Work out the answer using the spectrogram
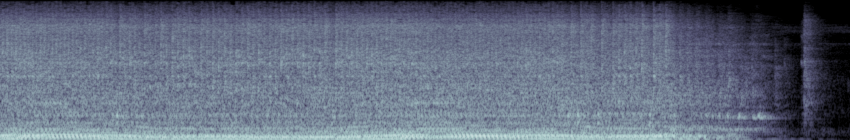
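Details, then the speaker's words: Small engine with no manual choke: runs at a steady fast chugging beat about four per second that never climbs, then dies away; won't rev up, owner suspects an automatic choke is preventing it. "okay it runs but it i think it's got an automatic choke on it and it sounds like spinning around this way sounds like that is what's preventing it from revving up"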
